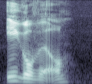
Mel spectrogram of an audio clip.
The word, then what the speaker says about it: Eagleville: Jerry Armstrong is from Missouri, Eaglesville. Did I say that right? – Eagleville. – Eagleville.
